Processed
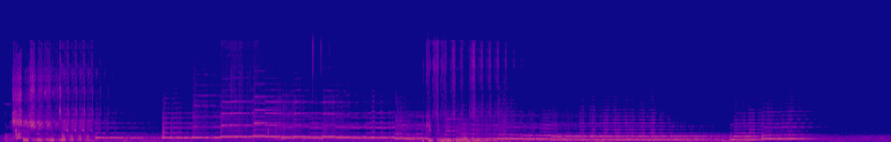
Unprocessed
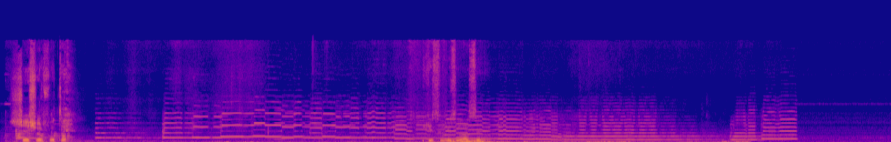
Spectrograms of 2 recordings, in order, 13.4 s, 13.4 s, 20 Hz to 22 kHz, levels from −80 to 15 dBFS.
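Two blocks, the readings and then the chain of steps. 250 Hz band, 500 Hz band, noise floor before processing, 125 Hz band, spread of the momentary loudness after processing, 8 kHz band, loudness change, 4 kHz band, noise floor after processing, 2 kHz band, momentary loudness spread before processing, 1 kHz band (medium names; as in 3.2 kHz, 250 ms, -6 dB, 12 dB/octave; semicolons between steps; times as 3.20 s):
-14.0 dB, -9.5 dB, -53 dBFS, -28.5 dB, 9 LU, -16.0 dB, -12.0 dB, -15.0 dB, -56 dBFS, -14.5 dB, 18 LU, -6.0 dB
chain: local Wiener filter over 25 samples; on a send: thinning echo 121 ms, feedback 50%, high-pass 350 Hz, level -7.5 dB; on the sum: dynamic bell 2.1 kHz, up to +4 dB, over -48 dBFS, Q 1.9; high-pass 210 Hz 24 dB/octave; compression 8:1, threshold -36 dBFS, peak gain reduction 21.5 dB; trim +1 dB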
